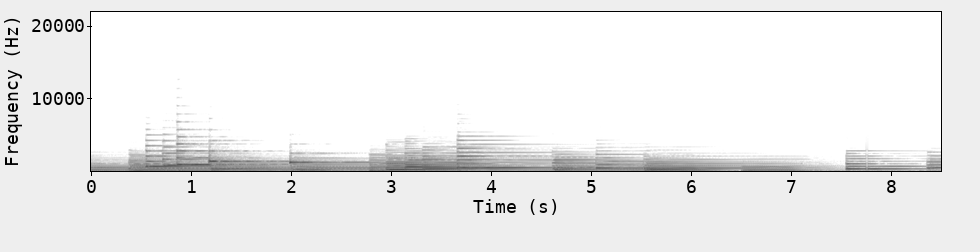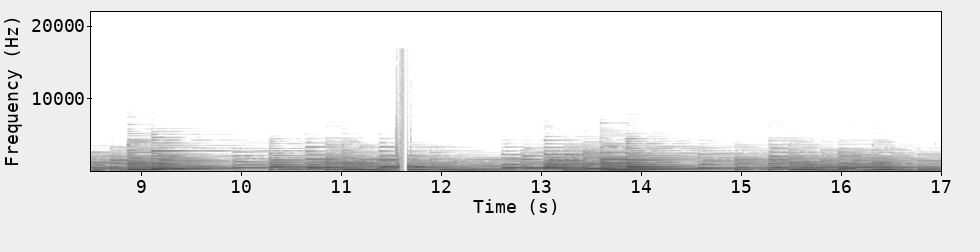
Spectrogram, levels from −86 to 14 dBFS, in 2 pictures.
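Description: At 7.76 s the music drops out for a moment. This is a gap between stream segments. Two consecutive pieces of the stream, which appear to be about 4 s long, do not line up in time. Their time stamps leave a hole of about 16 ms, and the player fills it with silence. The edges are hard, so it reads as a brief, clean blink in the sound. Nothing is missing from the music. It is just pushed later.

From 11.55 to 11.70 s there is an intermittent contact. A loose cable or plug lets the connection open for about 83 ms. The music cuts out with crackle as the contact breaks and again as it closes. While the line is open, a faint hiss remains. The scratchy edges set it apart from the clean gap earlier.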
